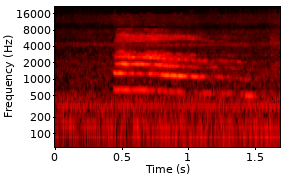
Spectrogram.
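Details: A stray cat that comes every day asking for food gives one drawn-out, harmonic meow lasting about a second and a quarter, its pitch sliding gradually downward and fading at the end, over a low steady background hum.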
